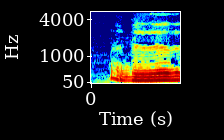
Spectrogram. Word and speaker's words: البذاذة: والبذاذة بالباء الموحدة والدالين المعجمتين، البذاذة الدال المعجمة يعني الدال اللي عليها نقطة تبقى تنطق ذال يعني، وهي رثاثة الهيئة وترك فاخر اللباس.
